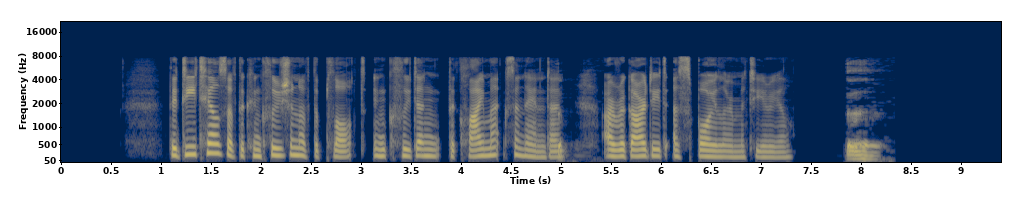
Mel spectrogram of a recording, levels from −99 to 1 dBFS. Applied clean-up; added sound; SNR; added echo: neural mask model DeepFilterNet 3.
